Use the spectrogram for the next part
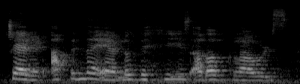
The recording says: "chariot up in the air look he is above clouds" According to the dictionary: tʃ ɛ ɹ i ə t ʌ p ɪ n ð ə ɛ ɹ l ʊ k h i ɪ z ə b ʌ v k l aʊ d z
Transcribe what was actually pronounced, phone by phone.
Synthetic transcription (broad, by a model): tʃ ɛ ɹ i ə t ʌ p ɪ n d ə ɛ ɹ l ʊ k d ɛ ɪ z ə b ʌ v k l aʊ d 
